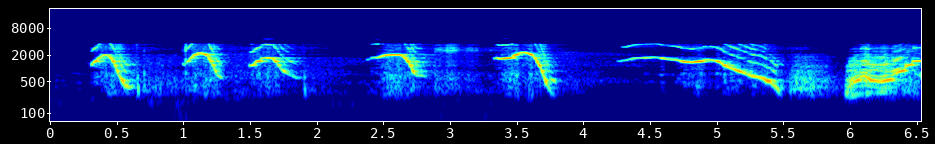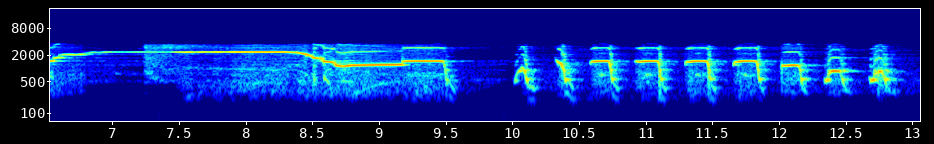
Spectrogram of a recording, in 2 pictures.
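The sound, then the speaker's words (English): An elk game call blown in a series of cow-style mews and chirps: short rising-falling squeals, a few long sliding whines, then a quick rhythmic run of clipped high chirps, all loud with no talking. “I'll do that, but that package also includes our cow call.”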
